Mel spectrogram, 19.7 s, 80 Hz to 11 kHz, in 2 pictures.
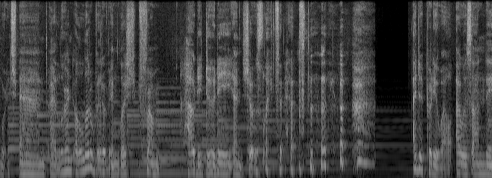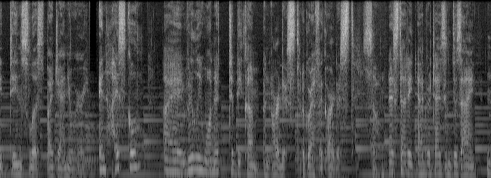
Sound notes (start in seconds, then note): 5.8 chuckles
